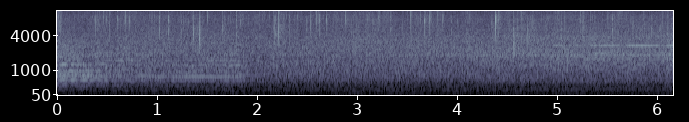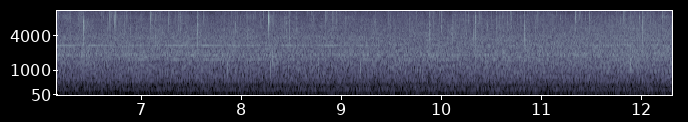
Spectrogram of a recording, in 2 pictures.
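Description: Heavy tropical-storm rain hissing steadily, with scattered drops ticking close by. A locomotive horn's last note fades out over the first couple of seconds.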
